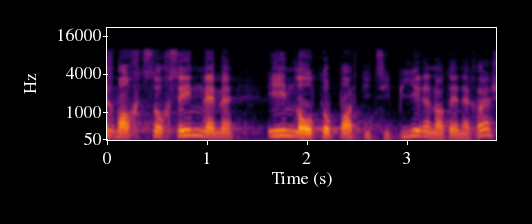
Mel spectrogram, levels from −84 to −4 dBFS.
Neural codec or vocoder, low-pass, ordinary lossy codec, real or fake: none; 9.9 kHz; none; real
